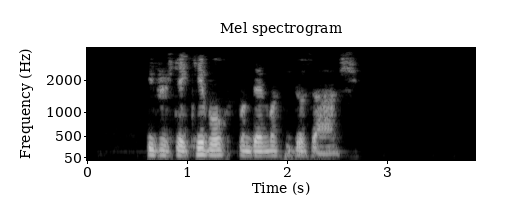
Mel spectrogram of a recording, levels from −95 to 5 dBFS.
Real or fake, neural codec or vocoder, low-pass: real; none; 3.6 kHz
